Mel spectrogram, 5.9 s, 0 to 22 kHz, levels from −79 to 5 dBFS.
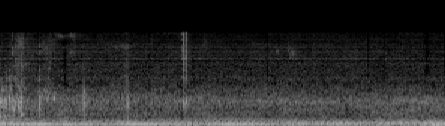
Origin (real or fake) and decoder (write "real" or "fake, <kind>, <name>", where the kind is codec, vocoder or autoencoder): fake, codec, DAC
